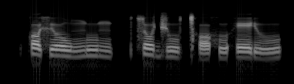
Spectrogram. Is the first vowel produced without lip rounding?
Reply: no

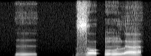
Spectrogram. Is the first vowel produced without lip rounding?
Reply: yes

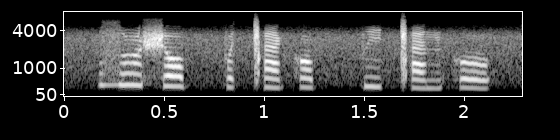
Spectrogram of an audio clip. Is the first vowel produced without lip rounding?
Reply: no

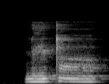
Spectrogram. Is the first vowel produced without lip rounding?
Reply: yes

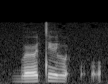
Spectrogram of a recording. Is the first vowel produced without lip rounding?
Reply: no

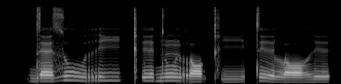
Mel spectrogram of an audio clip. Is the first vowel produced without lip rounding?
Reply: yes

